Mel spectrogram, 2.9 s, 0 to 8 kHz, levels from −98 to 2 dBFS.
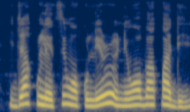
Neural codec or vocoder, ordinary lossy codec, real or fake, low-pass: none; none; real; none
